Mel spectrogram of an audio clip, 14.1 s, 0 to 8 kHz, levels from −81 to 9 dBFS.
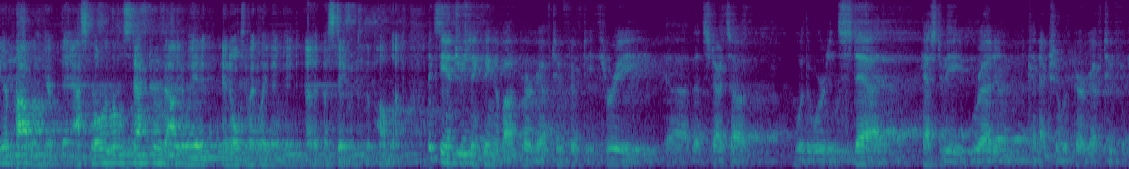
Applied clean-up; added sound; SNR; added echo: neural separator model SepFormer DNS4.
